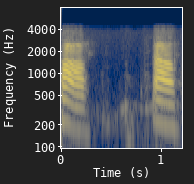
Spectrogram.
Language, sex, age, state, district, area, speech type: Goan Konkani, female, 30-45, Goa, Tiswadi, rural, conversation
